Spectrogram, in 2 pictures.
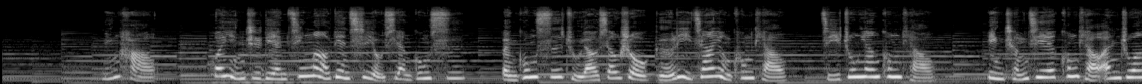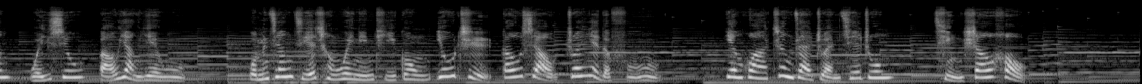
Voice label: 彩铃

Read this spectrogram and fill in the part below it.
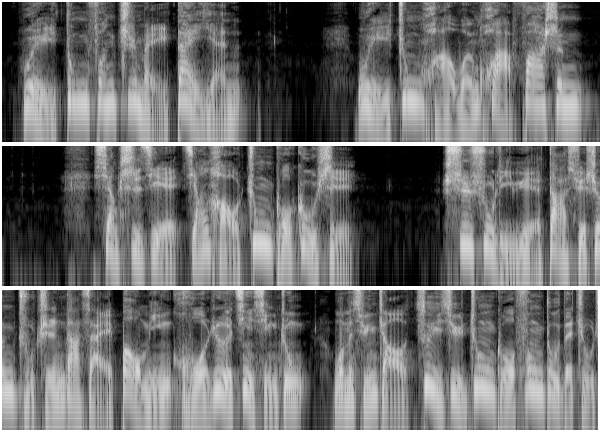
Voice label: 主持人大赛 中等活泼

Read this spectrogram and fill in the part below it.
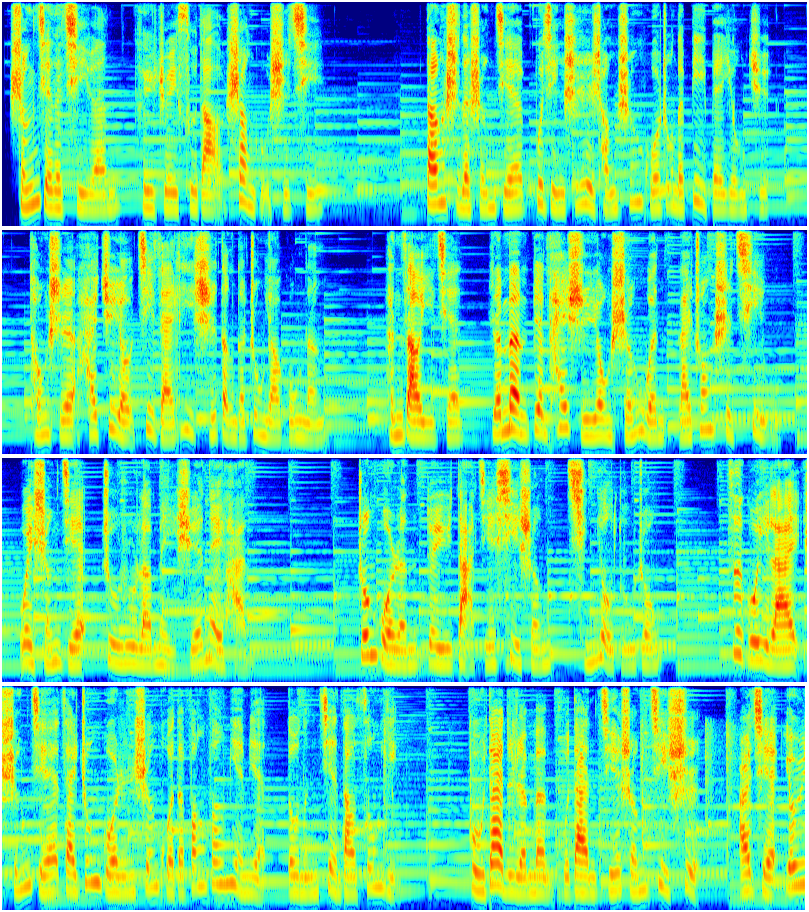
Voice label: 申遗片配音

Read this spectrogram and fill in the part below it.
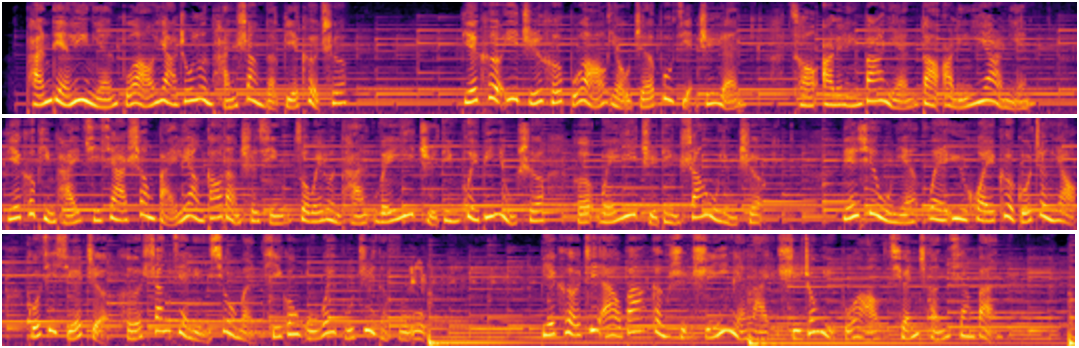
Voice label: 汽车宣传

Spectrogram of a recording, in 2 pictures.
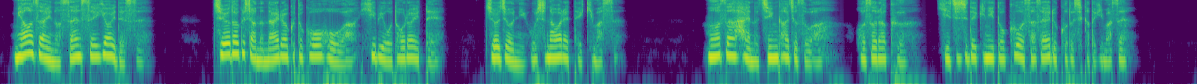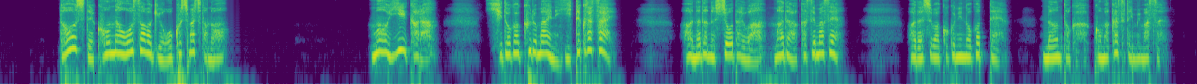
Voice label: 师妹, 日语; 外语配音

